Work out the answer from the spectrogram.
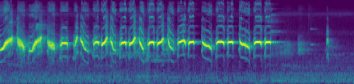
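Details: Chinese hwamei in full chattering song: a fast run of loud, clear whistled notes, each a rising-and-falling slur, repeated nearly twice a second for about five seconds, then stopping abruptly with one faint click after.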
